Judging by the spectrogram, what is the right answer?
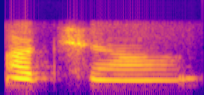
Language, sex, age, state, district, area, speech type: Hindi, female, 30-45, Rajasthan, Karauli, rural, conversation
